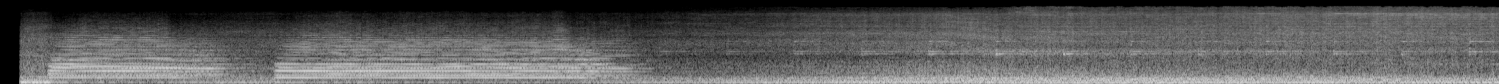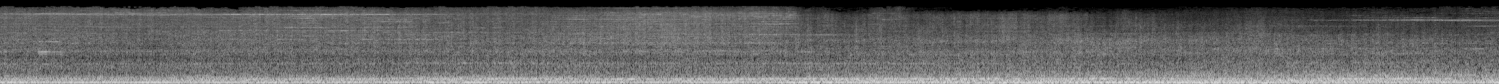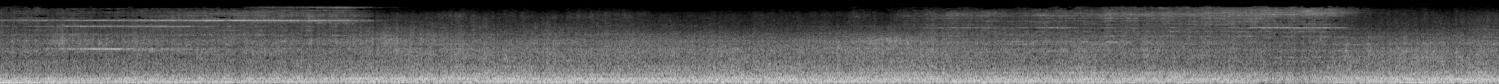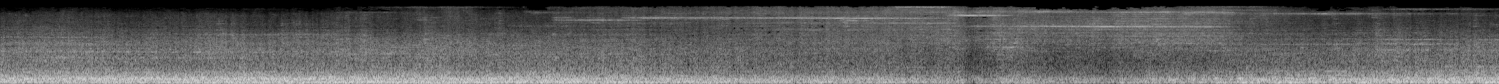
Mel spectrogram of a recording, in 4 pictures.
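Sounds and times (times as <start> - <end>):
locomotive air horn: 0.4 - 6.6
wheels clattering on rails: 7.1 - 36.5
high-pitched wheel squeal: 12.8 - 24.0, 28.6 - 33.8, 39.4 - 43.6, 50.4 - 59.9.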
